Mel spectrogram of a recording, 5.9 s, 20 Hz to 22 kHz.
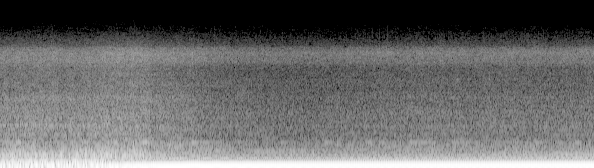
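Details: Warm carbureted engine idling after timing reset to 4° before TDC, vacuum gauge reading 18: deep even rumble after a brief rev, no tapping or knock despite prior knocking complaint and coolant found in oil; normal idle.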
